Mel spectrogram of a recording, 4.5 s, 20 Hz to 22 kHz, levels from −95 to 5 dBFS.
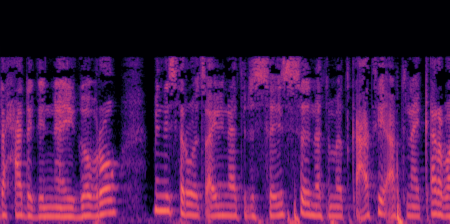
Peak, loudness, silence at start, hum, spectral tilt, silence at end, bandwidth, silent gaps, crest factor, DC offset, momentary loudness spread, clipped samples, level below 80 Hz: -14 dBFS; -30 LUFS; 0 s; none; -4 dB/octave; 0 s; 8 kHz; none; 16 dB; under 0.1%; 4 LU; under 0.1%; -44 dBFS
